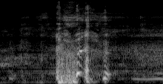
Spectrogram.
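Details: A child who has a cough, singing along to music, gives three quick cough-like bursts with faint background music around them.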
